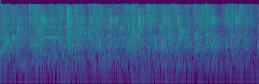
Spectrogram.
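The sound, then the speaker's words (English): An audience claps steadily as a clap offering to the Lord, a dense wash of many hands applauding at once, fairly loud and sustained for the whole moment without a break. “Would you stand with me and give the Lord a great big clap offering and tell God we love him, we admire him, we adore him.”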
